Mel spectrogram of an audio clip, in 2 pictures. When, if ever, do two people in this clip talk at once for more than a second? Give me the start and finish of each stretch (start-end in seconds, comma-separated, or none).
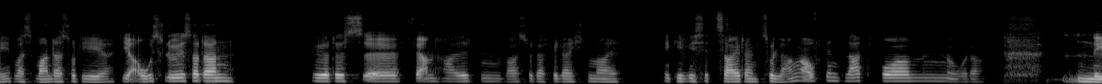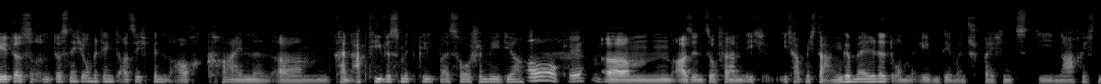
none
